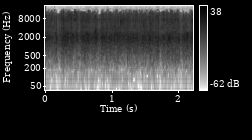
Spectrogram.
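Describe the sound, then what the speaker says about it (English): Loud, dense applause from an audience of parents at a children's performance, steady clapping sustained throughout without a break. "So let's clap very loudly for all of you"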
